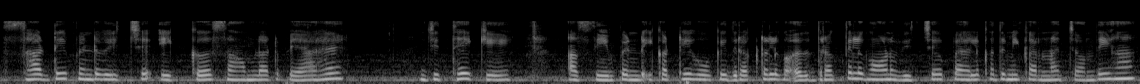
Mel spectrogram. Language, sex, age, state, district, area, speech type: Punjabi, female, 18-30, Punjab, Barnala, rural, spontaneous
